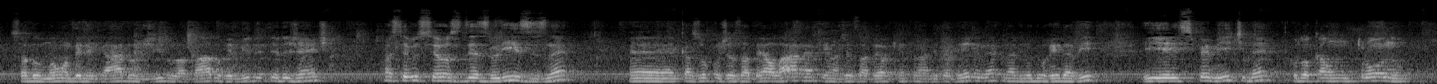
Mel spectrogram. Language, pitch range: Portuguese, 145-170 Hz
